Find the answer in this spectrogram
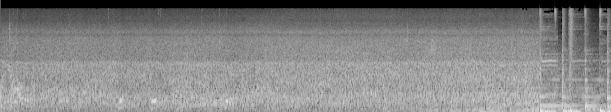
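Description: Steady shop ambience, an even hiss with a few faint distant voices. About nine seconds in, background music fades in and comes up loud near the end.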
